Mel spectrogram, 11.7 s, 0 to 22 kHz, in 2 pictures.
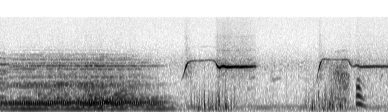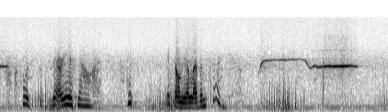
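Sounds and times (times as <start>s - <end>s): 
low hum: 0.0s - 11.6s
person whistling two sustained notes: 2.7s - 3.9s, 4.7s - 6.0s, 9.7s - 11.2s
speech: 6.2s - 9.3s.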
